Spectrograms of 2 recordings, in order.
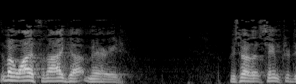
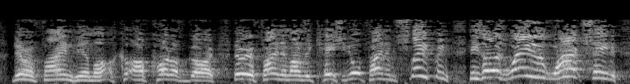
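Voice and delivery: raised, mounting pulpit delivery; forceful, rhythmic sermon assurance; impassioned preaching; 10 semitones higher, 8 dB louder than usual. Acted. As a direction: build each repetition toward a loud peak.

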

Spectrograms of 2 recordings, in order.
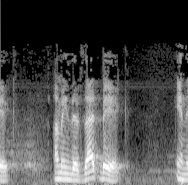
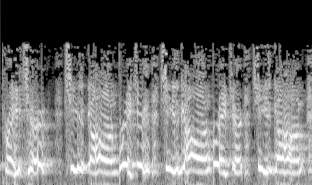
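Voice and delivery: very high, loud cries of grief; screamed, imitated despair; anguished wailing; 14 semitones higher, 5 dB louder, much slower than usual. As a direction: wail it like a father who lost his child. Grieving father wails that his child died.

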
